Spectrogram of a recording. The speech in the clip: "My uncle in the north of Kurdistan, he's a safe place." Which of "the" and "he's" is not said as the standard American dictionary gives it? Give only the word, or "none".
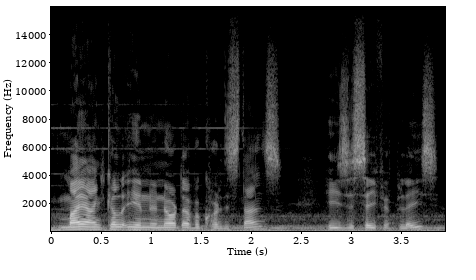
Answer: none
